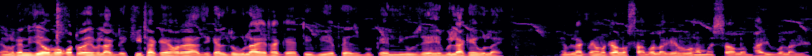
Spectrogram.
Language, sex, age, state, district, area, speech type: Assamese, male, 45-60, Assam, Golaghat, rural, spontaneous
